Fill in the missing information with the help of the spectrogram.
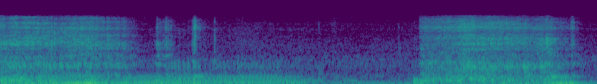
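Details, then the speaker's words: Low, rumbling snoring from a sleeping pet in a quiet room, described as normal, as usual, with faint crafting noises in the background: snoring. "Vous entendez ronfler, hein, c'est normal, comme d'habitude."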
